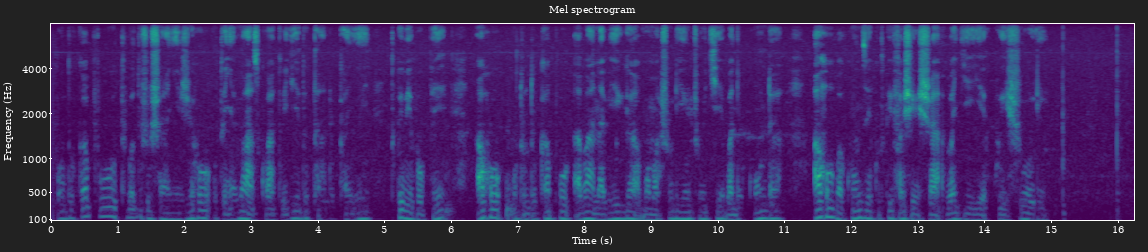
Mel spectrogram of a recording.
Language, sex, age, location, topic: Kinyarwanda, male, 18-24, Nyagatare, education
